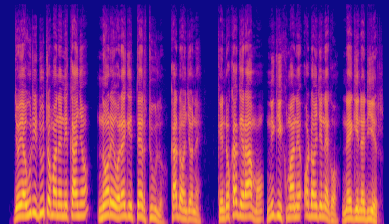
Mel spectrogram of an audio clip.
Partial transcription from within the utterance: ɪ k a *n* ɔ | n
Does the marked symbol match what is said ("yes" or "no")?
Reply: no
